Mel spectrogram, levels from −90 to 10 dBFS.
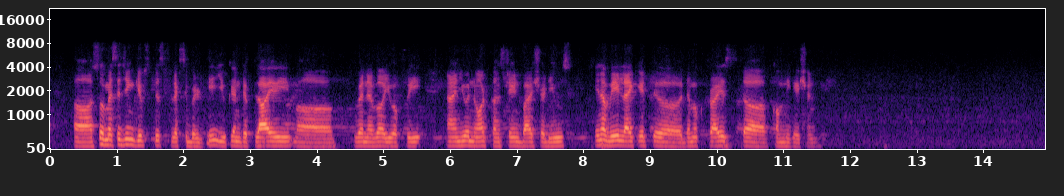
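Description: Echo with no canceller runs through the whole speech clip: each phrase returns roughly 0.4 s later as a faint copy, about 28 dB down, because the far end's loudspeaker feeds its microphone uncancelled. The audio is limited to about 8 kHz, which fits a low-bitrate call codec.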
